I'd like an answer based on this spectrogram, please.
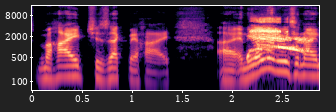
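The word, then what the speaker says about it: Mihaly: know who we're talking about it's mahai shizek mihai and the only reason i know how to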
